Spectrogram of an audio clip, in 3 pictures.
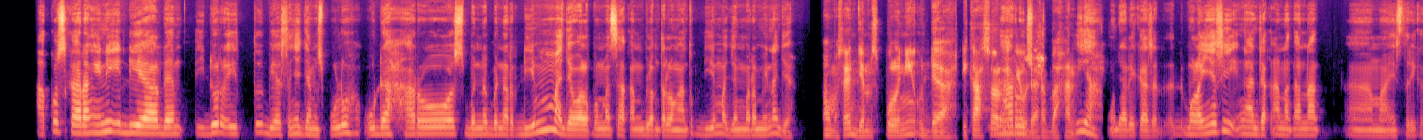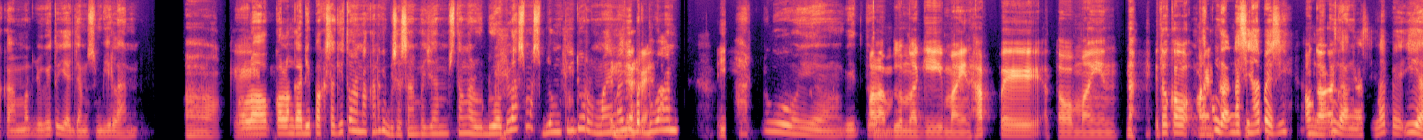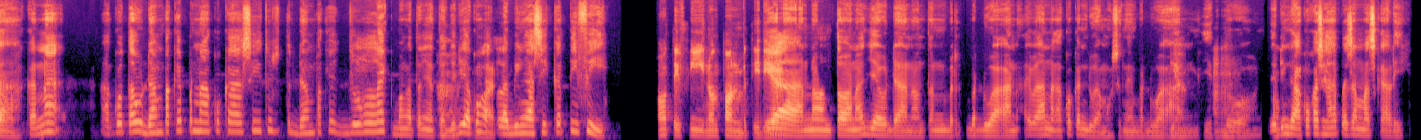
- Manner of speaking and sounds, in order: other background noise; snort; tapping; unintelligible speech
- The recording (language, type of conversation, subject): Indonesian, podcast, Apa rutinitas pagi sederhana yang selalu membuat suasana hatimu jadi bagus?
